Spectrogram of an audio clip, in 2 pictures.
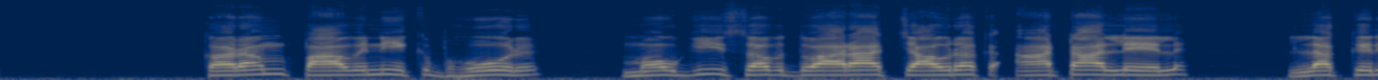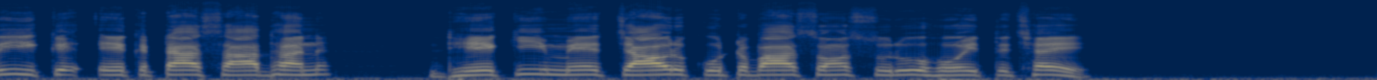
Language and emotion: Maithili, neutral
